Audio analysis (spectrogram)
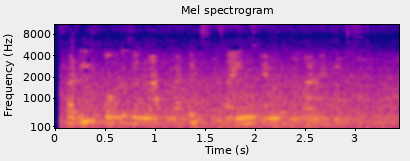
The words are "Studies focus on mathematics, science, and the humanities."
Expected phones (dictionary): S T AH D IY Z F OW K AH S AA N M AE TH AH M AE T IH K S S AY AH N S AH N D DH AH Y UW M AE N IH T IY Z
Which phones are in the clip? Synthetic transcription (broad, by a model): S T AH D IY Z F OW K AH S AA N M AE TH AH M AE T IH K S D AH S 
